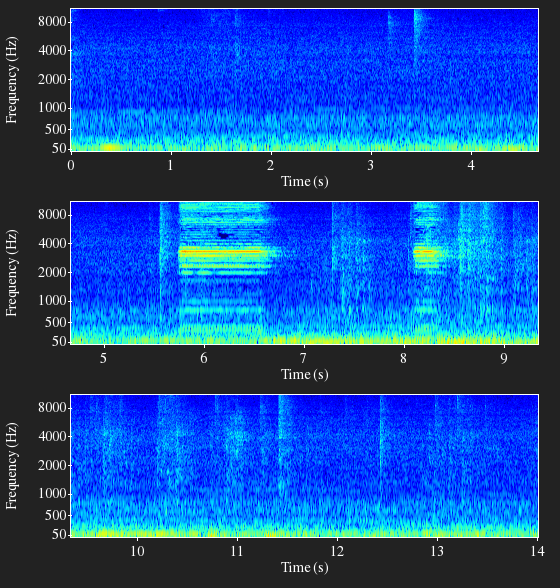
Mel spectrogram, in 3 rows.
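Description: Steady low rumble of ride noise inside a moving Edison Motors Smart 093 electric bus. A vehicle horn sounds about six seconds in for just under a second, then gives a shorter toot about two seconds later.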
